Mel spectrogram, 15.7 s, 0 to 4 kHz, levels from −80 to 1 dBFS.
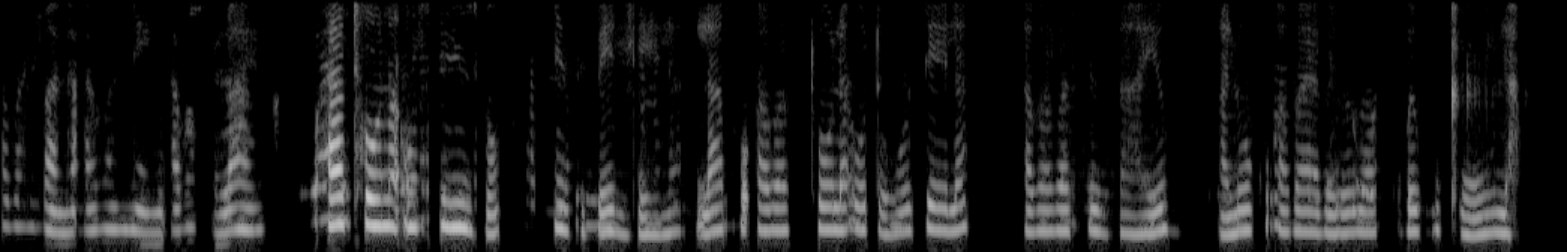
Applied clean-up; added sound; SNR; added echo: none; none; none; none.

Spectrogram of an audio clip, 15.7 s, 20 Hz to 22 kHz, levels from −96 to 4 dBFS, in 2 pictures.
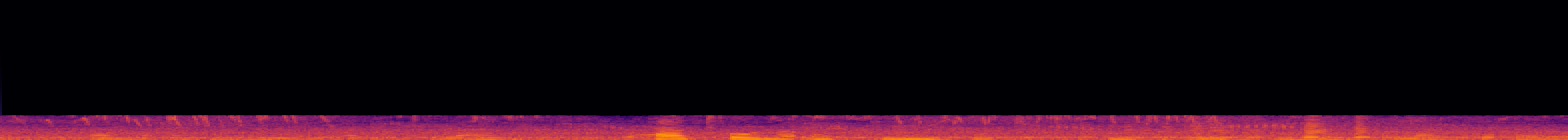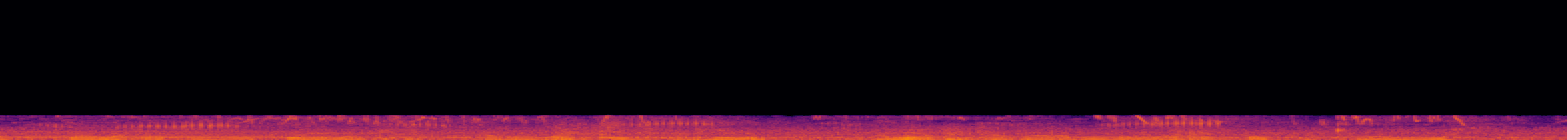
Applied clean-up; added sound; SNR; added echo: none; Bird / Insect; 1 dB; none.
